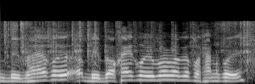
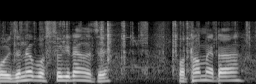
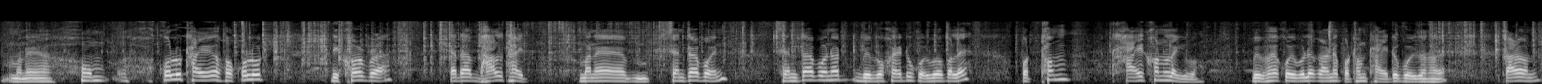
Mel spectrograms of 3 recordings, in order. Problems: none marked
